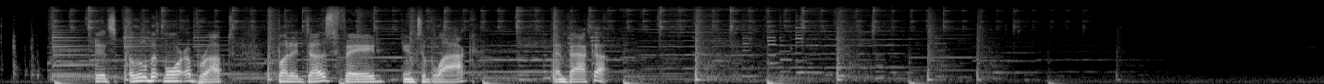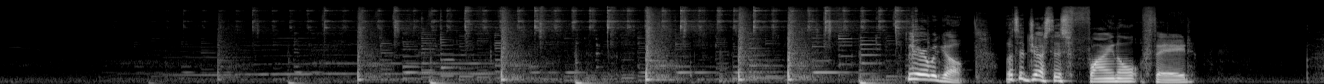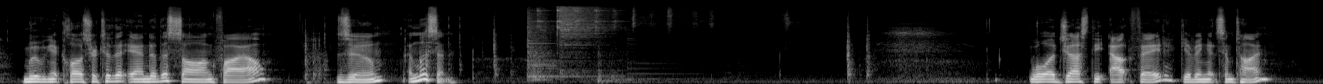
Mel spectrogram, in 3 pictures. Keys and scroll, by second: 0.1 space, 22.4 space, 31.4 space, 35.0 space.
